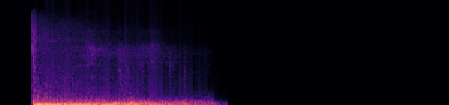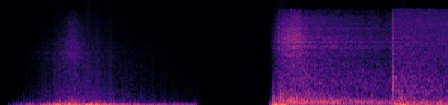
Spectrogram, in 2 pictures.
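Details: Deep whooshing blasts and rumbling explosion-like bursts separated by silence, with no animal voice.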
